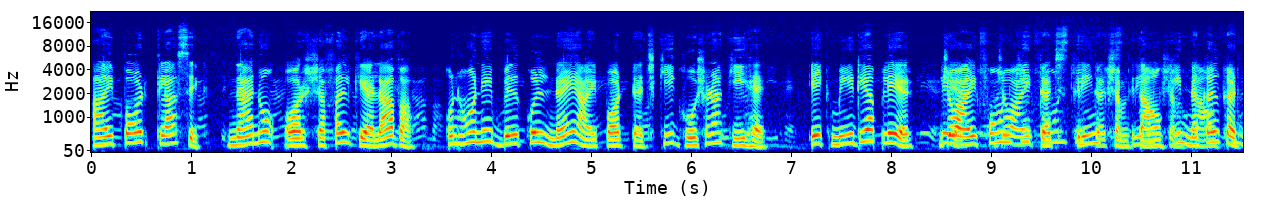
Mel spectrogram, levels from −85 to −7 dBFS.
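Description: From the start, the speech carries an echo with no canceller: the far end is evidently playing the call over a loudspeaker, its microphone catches it, and nothing strips it out, so each phrase returns after roughly a third of a second, about 28 dB down. The copy is faint and thinner than the original, which separates it from a simple duplicated track.

At 8.50 s a doubled audio track begins and runs to the end. A second full-band copy of the speech appears abruptly, trailing by about half a second and only a few decibels quieter. Unlike the echo, it carries no room colour and no thinning, just the same sound stacked late, which most likely comes from the audio being captured twice along a slower path or from an edit holding two copies out of step.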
